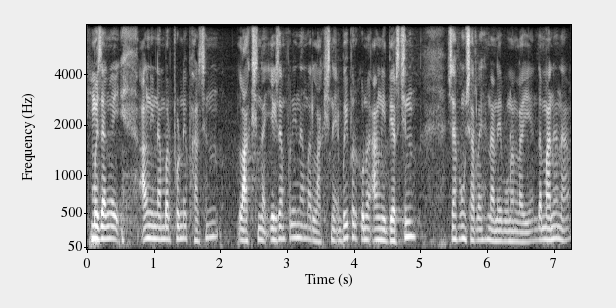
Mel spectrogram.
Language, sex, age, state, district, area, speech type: Bodo, male, 18-30, Assam, Kokrajhar, rural, spontaneous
